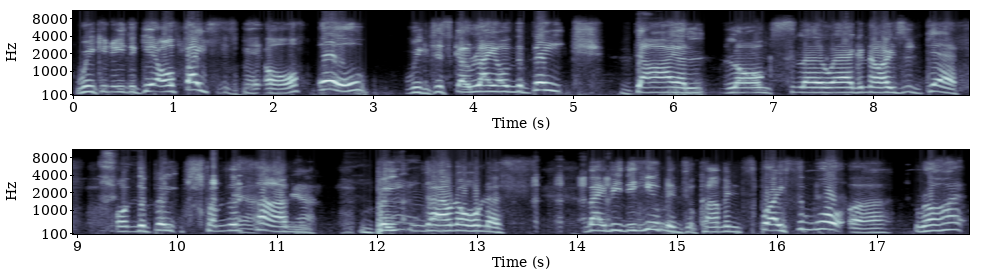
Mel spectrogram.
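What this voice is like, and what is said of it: Attempted Australian accent sounding British. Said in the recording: “That's real British. It's not as Australian as I would like, but ... it's the accent I have”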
